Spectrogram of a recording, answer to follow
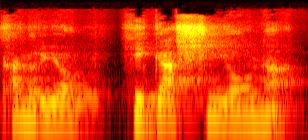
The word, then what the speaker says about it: Higashionna: Or in the Japanese pronunciation, Yasutsune Itosu, and some pronounce his last name as Kanryo Higashionna.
